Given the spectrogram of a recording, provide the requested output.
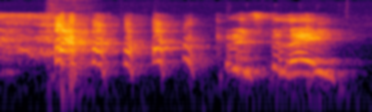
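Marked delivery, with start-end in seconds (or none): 1.6-2.5 high, slow laughing through the word. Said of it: "Why, why are you laughing?".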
